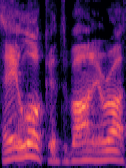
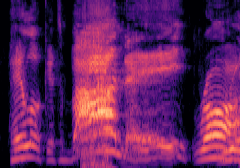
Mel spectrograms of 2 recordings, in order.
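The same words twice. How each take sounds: First: The name is said in a plain, flat way. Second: The name is called out like the cartoon.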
